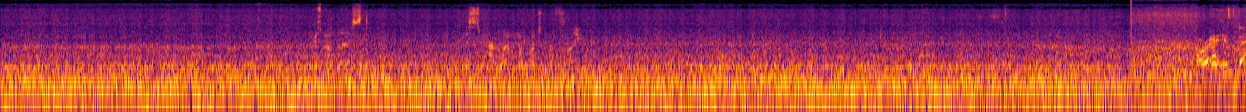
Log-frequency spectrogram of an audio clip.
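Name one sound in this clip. A steady low roar of aircraft engines drones throughout.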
